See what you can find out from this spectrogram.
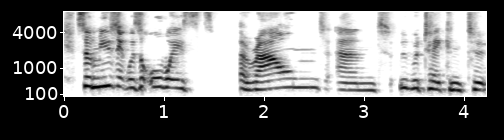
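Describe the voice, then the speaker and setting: A woman speaks with a Welsh accent. Her pitch variation is ordinary. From Wales. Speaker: orchestral flautist. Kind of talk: interview conversation. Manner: hesitant, with self-corrections.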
